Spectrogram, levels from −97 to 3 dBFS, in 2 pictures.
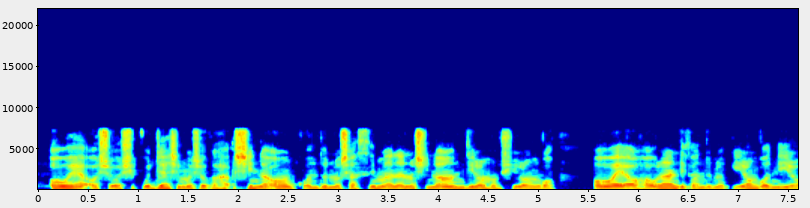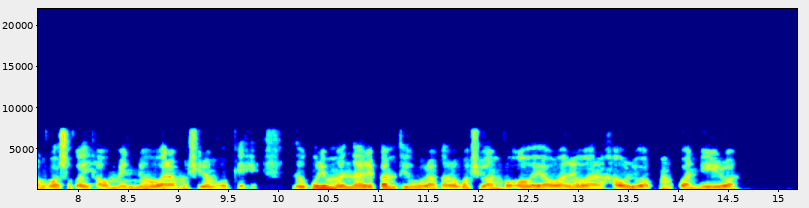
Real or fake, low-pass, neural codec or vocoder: real; 7.2 kHz; none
